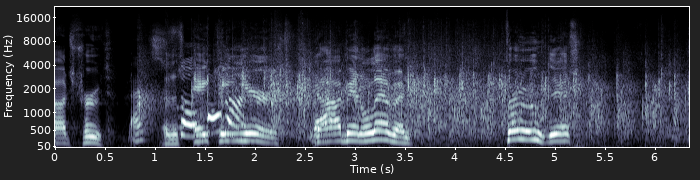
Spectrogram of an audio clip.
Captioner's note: audience applauding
